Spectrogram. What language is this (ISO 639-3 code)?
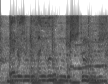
kaz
